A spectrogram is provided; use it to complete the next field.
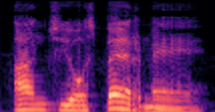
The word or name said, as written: angiospermae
